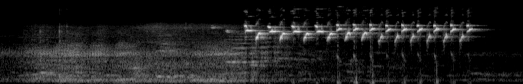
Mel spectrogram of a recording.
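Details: Wild-caught European goldfinch, one of five entered in a song contest. A low murmuring background comes first, then a rapid, high, tinkling run of repeated chirps lasts about two seconds and ends abruptly.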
